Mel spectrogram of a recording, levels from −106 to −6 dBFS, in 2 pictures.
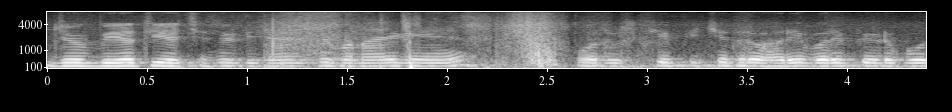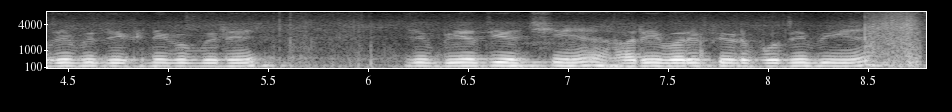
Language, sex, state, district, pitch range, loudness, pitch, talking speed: Hindi, male, Chhattisgarh, Kabirdham, 165-175 Hz, -16 LUFS, 170 Hz, 240 wpm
